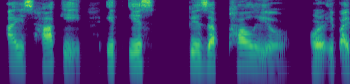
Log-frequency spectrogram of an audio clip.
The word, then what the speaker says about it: Pesäpallo: Pesäpallo. In Finnish pronunciation, Pesäpallo, literally meaning nest ball or Swedish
